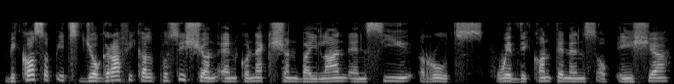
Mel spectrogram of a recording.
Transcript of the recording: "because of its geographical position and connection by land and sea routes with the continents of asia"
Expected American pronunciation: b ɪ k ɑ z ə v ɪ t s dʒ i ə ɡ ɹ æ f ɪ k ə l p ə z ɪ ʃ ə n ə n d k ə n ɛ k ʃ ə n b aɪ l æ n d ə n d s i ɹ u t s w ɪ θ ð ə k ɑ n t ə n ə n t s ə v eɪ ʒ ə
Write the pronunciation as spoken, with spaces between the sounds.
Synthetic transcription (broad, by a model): b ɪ k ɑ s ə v ɪ t s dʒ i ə ɡ ɹ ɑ f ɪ k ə l p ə s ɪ ʃ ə n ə n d k ə n ɛ k ʃ ə n b aɪ l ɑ n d ə n d s i ɹ u t s w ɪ ð ə k ɑ n t ə n ə n t s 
